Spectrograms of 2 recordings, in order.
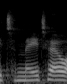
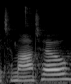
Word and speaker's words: tomato: so you're consistent okay you say tomato I say tomato you've heard the song potato potato tomato tomahto let's call the whole thing off yeah we so good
